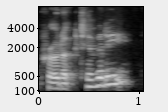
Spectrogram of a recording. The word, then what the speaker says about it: productivity: my vowel sounds so product has first syllable stress productivity or productivity I think I say productivity productivity has provide a third syllable stress and production as second syllable stress production so those are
